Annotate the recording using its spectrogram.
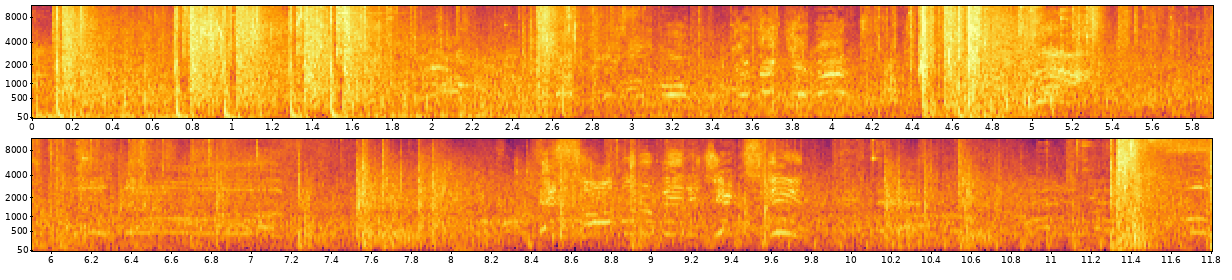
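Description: Loud gunshots and blasts boom nearby.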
